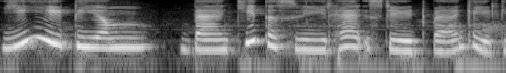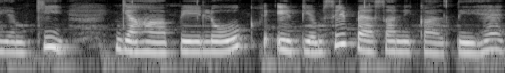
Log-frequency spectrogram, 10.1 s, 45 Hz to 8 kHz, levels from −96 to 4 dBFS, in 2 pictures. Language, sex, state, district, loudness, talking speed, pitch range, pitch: Hindi, female, Bihar, Muzaffarpur, -17 LUFS, 100 wpm, 210-285 Hz, 240 Hz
